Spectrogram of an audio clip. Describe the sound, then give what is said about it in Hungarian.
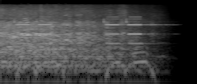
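A text message notification tone plays loudly for about two seconds: a warbling, whinny-like sound with bright sustained beeps near the end before cutting to silence. No one speaks. “Csak nem jól hallottam, hogy ez egy SMS volt.”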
